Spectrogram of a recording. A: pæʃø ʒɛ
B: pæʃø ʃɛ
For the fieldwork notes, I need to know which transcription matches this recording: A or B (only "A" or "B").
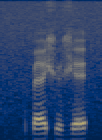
A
